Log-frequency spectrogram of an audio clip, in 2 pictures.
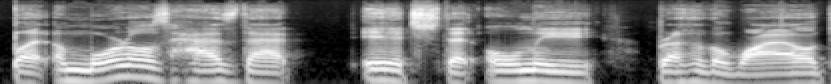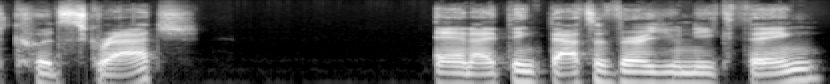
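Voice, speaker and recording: A man's voice: mid-range voice, fairly even intonation, a little slow, a little mellow, smooth, no room sound, studio quality. Rambling man chatting on a podcast. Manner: rambling, self-correcting, chuckles at himself. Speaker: podcast co-host. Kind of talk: casual chat.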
